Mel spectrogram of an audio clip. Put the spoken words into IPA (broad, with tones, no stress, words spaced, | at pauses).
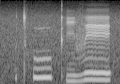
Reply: tʰuː˦ kʼi˨ veː˦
